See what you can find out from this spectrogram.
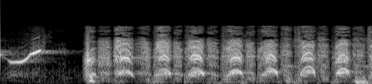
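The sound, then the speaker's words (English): A short whistle that dips and then rises in pitch, followed by about a dozen loud, even rasping strokes like a saw working through wood. “So whenever we heard a whistle, whatever kind of whistle it was,”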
